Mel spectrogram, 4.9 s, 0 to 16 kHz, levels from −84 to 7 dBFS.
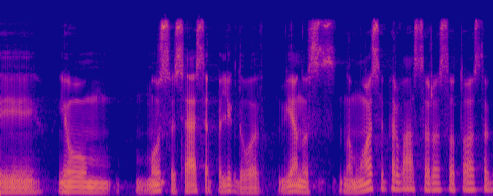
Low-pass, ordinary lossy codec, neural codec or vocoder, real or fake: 10.8 kHz; Opus, 64 kbps; none; real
